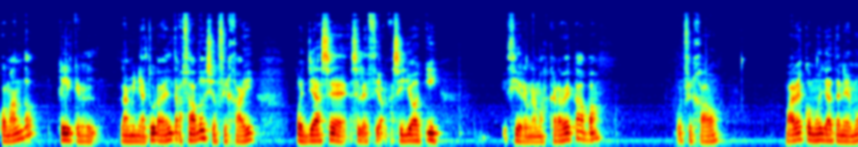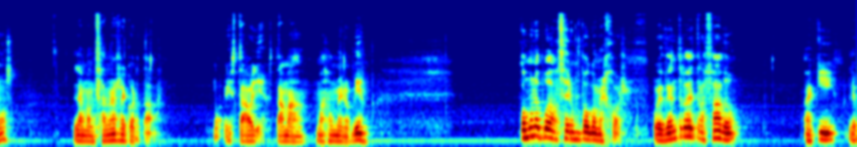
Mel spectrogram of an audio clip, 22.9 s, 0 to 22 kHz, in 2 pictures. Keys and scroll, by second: 9.2 space, 16.8 alt+super+z, 18.3 alt+super+z.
